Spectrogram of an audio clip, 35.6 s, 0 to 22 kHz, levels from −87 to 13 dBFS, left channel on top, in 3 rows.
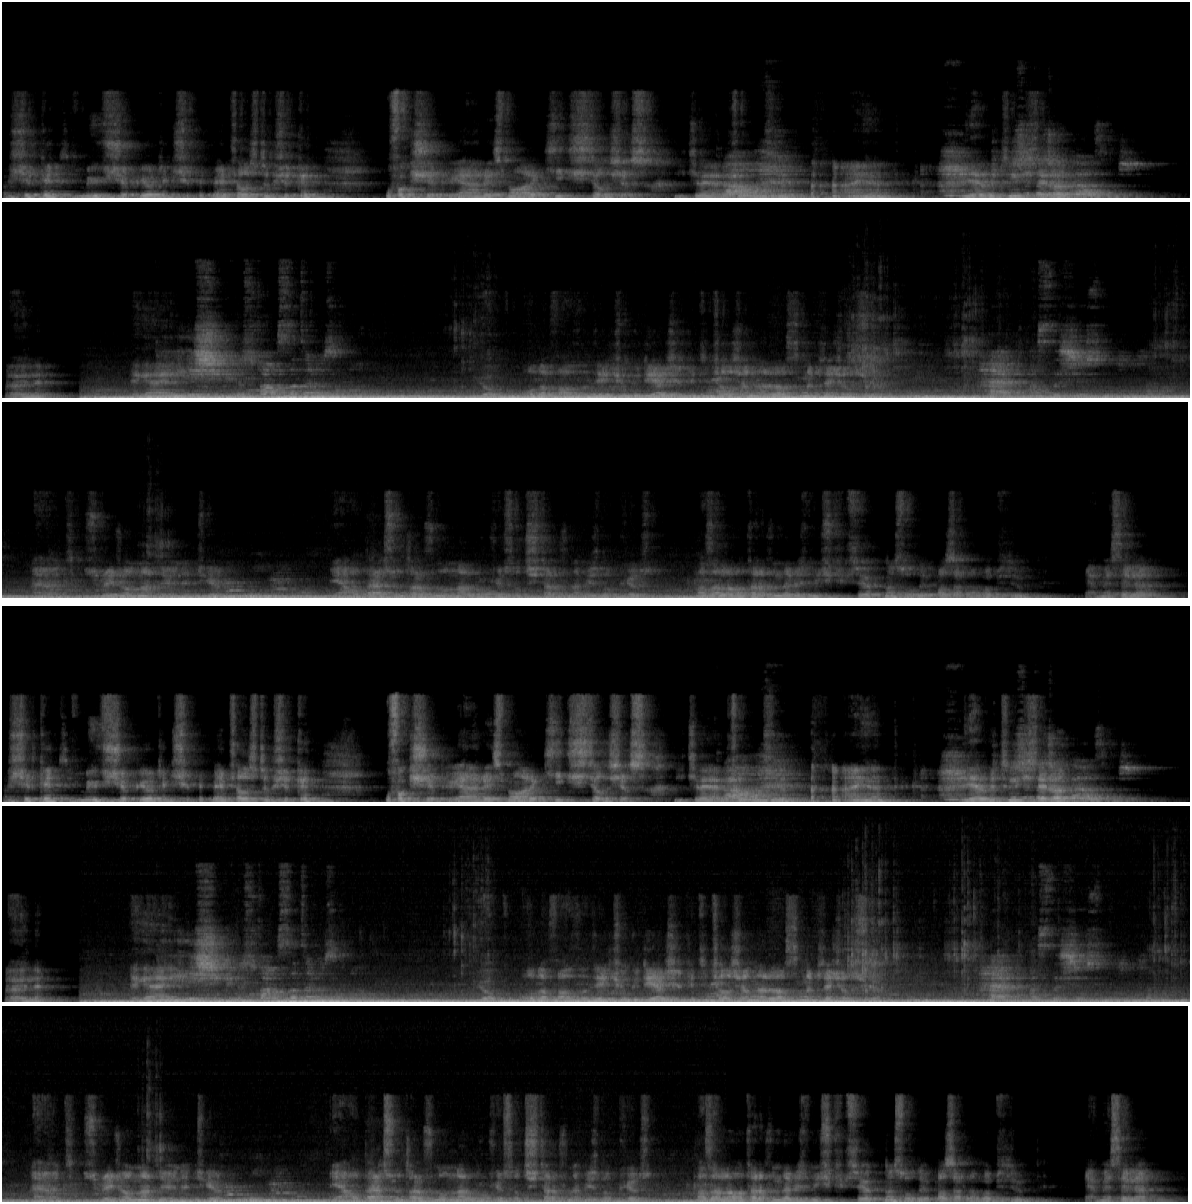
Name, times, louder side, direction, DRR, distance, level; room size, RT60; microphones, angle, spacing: voice 1, 0.0-9.2 9.6-10.7 11.9-12.3 13.1-13.9 16.6-20.7 24.0-26.0 27.0-30.2 30.7-34.0 34.6-35.2, right 2 dB, 65° right, -1 dB, 1.6 m, -39 dB
voice 2, 7.2-8.0 8.4-8.5 9.3-11.3 13.4-15.6 21.6-23.6 26.7-27.0, right 1 dB, 10° left, -5 dB, 3.4 m, -41 dB
Child speech kid speaking / Wind, 12.6-31.0, right 1 dB, 35° right, 2.6 m, -28 dB
16.5 x 11.5 x 2.4 m, 1.1 s
head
